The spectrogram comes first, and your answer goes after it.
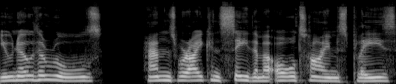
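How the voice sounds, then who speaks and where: In a put-on character voice, a woman sounds gruff at a medium pitch, with monotone, flat intonation, very even loudness and a moderate pace, on a very clean recording with a silent background. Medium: read story.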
